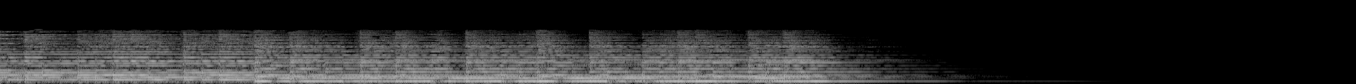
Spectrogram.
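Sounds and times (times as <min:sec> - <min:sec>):
piano strings: 0:00.0 - 0:09.5.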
